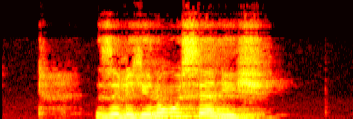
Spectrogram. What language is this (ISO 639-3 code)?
kab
